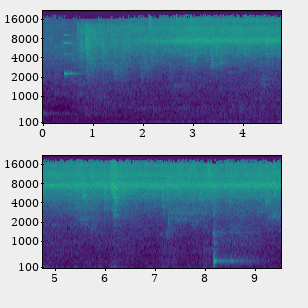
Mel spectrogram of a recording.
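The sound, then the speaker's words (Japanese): Steady water pours and hisses continuously from a shower being turned on for a seated person, with a brief knock or clatter near the end and no voices. “今、シャワーを出しますね。”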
